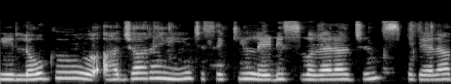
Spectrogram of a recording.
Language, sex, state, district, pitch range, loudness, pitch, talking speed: Hindi, female, Uttar Pradesh, Muzaffarnagar, 230-260 Hz, -14 LUFS, 240 Hz, 170 wpm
